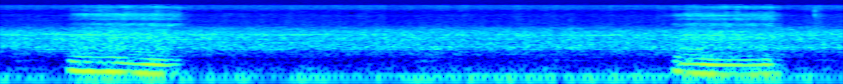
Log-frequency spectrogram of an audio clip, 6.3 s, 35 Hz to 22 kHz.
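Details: Morimori the dog, deeply asleep on a sofa with a fan blowing on it in Hamanaka, Hokkaido, 21 June, other dogs including rescued puppy Taisetsu sleeping alongside, filmed from a distance: two throaty, buzzing snores about four and a half seconds apart, fan hiss throughout.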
